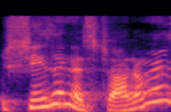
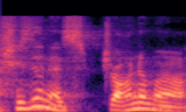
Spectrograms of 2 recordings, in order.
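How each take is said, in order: First: It sounds doubtful, like a disbelieving question. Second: It sounds amazed and impressed.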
